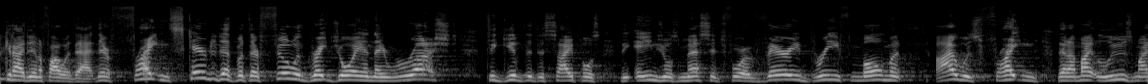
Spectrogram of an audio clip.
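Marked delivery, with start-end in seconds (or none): none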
